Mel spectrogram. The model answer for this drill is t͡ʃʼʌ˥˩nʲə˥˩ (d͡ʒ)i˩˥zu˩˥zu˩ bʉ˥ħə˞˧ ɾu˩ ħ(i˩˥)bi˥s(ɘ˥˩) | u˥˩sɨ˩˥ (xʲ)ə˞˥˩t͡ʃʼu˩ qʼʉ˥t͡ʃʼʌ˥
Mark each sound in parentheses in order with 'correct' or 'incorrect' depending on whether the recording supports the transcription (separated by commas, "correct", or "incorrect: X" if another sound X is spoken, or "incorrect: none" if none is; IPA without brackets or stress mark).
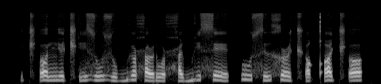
incorrect: t͡ʃʼ, incorrect: i˩, incorrect: e˥˩, incorrect: x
